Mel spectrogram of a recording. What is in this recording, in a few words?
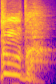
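Voice attack, Japanese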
